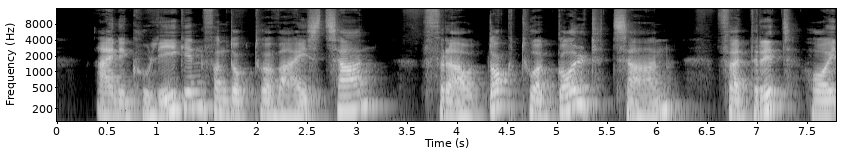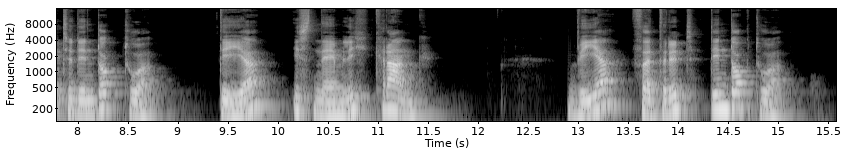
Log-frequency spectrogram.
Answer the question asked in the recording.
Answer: Eine Kollegin. Eine Kollegin von Dr.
